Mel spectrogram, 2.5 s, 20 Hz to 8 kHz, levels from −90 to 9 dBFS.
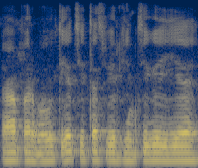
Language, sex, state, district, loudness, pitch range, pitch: Hindi, male, Rajasthan, Bikaner, -17 LUFS, 100-105 Hz, 105 Hz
